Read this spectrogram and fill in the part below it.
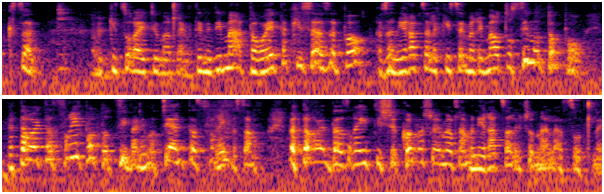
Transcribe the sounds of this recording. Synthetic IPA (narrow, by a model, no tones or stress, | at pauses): kt͡sat̪ | bekit͡suʁait̪io̞me̞ʁtlahemat̪emjod̪imːaːtaʁo̞et̪akiseazepo̞azaniʁat͡salekisemeʁimaot̪osimo̞to̞po̞ | veat̪aʁoet̪asfaʁimpo̞t̪ot͡siveanimot͡siaemtasfaʁimvesamo | veataʁoeveazʁait̪iʃeko̞lmaʃeometlaemaniʁat͡saʁiʃo̞na̰la̰ːso̞tlḛ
